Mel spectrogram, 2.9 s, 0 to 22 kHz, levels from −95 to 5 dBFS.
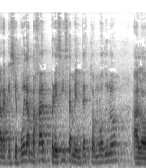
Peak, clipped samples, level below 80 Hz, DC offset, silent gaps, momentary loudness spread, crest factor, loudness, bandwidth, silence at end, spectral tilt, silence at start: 0 dBFS; under 0.1%; -54 dBFS; under 0.1%; none; 7 LU; 16 dB; -16 LUFS; 15.5 kHz; 0 s; -5.5 dB/octave; 0 s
